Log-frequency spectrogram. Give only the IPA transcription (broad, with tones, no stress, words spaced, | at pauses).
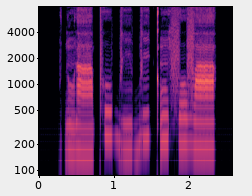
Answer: ɗũ˨ɾaː˨ pʰu˦biː˨biː˦kʼũ˦ fo˦vaː˦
